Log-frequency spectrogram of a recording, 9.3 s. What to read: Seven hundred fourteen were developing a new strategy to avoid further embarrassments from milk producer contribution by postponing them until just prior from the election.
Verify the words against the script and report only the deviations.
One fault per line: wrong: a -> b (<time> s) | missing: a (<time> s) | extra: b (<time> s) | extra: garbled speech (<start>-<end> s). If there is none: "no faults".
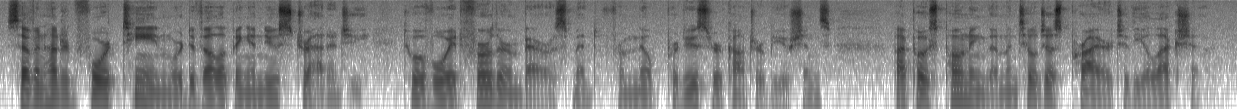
wrong: embarrassments -> embarrassment (3.8 s)
wrong: contribution -> contributions (5.4 s)
wrong: from -> to (8.3 s)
